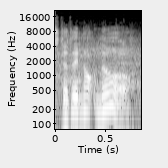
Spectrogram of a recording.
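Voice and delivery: normal talking voice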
